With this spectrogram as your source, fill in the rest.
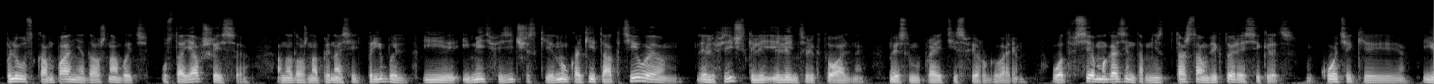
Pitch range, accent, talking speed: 100-120 Hz, native, 160 wpm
